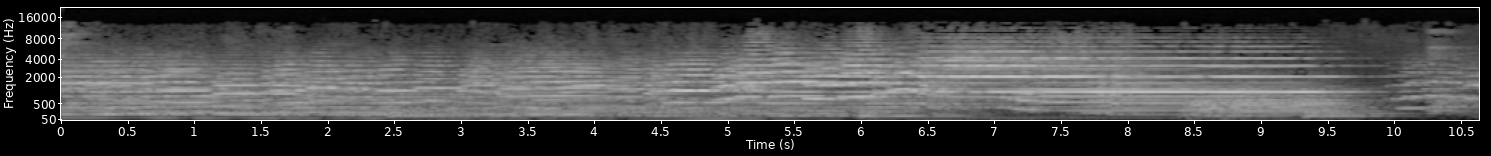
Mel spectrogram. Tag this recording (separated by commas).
Music, Brass instrument, Orchestra, French horn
